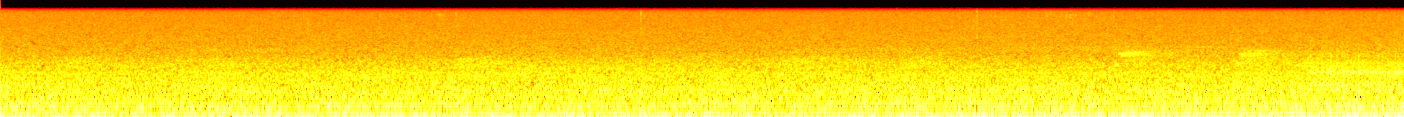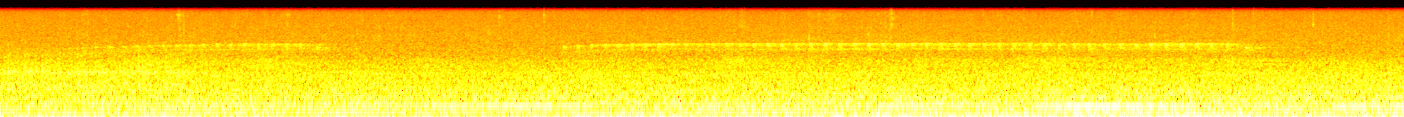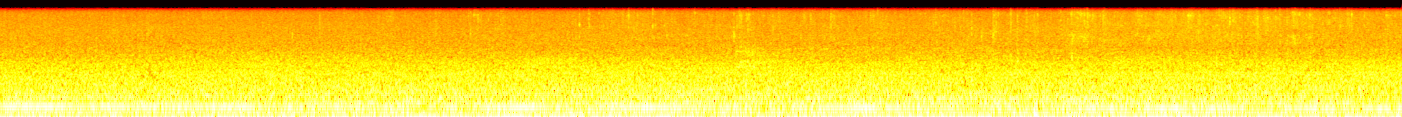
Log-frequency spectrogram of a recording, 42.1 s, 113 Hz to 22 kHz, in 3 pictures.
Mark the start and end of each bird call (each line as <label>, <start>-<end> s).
unidentified bird, 10.8-12.8 s
Yellow-bellied Sapsucker (Sphyrapicus varius), 12.9-16.3 s
Northern Flicker (Colaptes auratus), 14.3-17.4 s
Northern Flicker (Colaptes auratus), 19.5-26.8 s
Red-bellied Woodpecker (Melanerpes carolinus), 35.4-36.1 s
